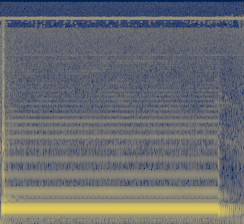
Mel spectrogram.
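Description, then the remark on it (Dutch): A single loud, low foghorn blast holds one steady droning tone for nearly three seconds, then cuts off abruptly and leaves a brief fading tail. “De misthoorn ken ik, dat is...”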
